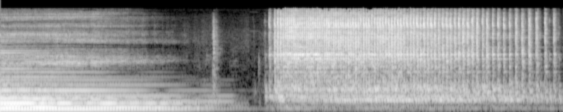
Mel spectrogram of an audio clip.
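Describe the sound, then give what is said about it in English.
A prize wheel spinning: a fast run of ticking clicks that gradually slow toward the end, after a sustained humming tone fades out. “So now to engage the Pop Oracle, I'm going to spin the Wheel of Eight.”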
